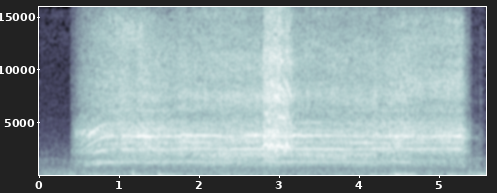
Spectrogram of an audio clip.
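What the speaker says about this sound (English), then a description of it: "So did you hear the noise, the squealing?" A high, thin mechanical squeal from the blades of a Skull Shaver Pitbull Gold electric shaver whines steadily for several seconds while shaving hair, rising briefly in the middle, then stops.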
